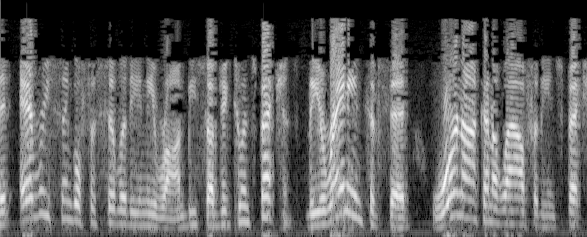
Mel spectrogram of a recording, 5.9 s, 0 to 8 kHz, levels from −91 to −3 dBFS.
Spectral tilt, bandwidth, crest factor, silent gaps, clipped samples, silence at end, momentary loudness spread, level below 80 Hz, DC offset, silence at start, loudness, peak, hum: -3 dB/octave; 6.6 kHz; 14 dB; none; under 0.1%; 0 s; 11 LU; -52 dBFS; under 0.1%; 0 s; -13 LUFS; 0 dBFS; none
